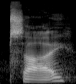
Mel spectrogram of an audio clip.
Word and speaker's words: psi: Psi or psi will be pronounced like the PS in laps, L-A-P-S, laps.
